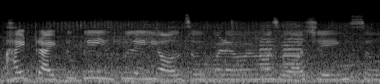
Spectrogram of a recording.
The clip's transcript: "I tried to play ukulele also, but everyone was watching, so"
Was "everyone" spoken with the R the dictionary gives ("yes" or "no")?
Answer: no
